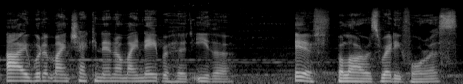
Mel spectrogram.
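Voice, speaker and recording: An actor playing a cool, dry-witted investigator in a fantasy video game, wry and matter-of-fact. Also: male voice, fairly high pitch, flat delivery, moderate pace, a bit bright, soft background music, natural voice.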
